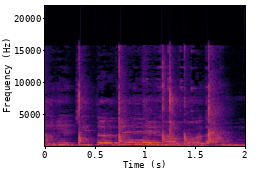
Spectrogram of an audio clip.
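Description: A voice singing a Sanskrit devotional hymn in held, gliding notes, with hand claps keeping time, ending on a long held note.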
